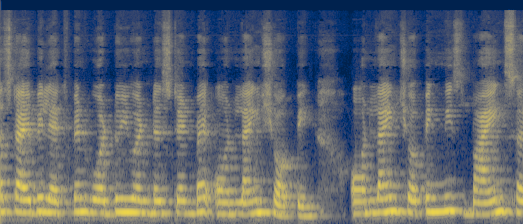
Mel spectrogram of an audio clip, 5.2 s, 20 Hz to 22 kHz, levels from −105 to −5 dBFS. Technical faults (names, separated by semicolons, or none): short concealed packet loss; burst of packet loss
